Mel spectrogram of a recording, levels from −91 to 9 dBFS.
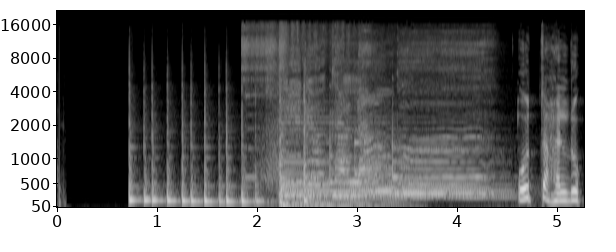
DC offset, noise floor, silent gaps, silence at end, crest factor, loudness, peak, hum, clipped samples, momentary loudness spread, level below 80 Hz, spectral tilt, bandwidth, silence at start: under 0.1%; -87 dBFS; none; 0.05 s; 18 dB; -23 LUFS; -4 dBFS; none; under 0.1%; 9 LU; -40 dBFS; -6.5 dB/octave; 17 kHz; 0.7 s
